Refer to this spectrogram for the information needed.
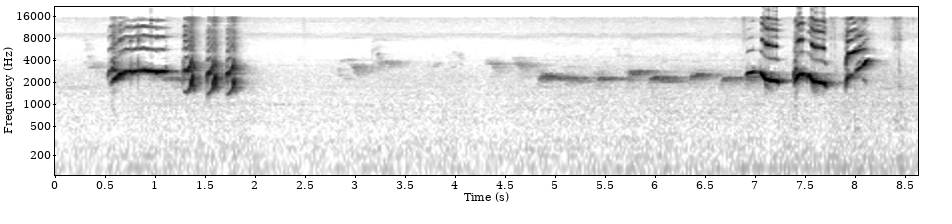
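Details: Orange-headed thrush: a burst of rapid warbled whistles, a long soft drawn-out whistle after a pause, then a loud trilled, slurred flourish at the end.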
